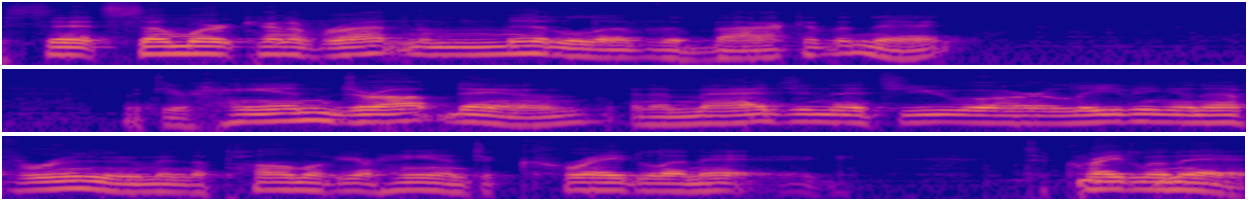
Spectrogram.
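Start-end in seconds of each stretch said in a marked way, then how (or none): 11.7-12.4 choked-up voice catching, emotion breaking through. The speaker, giving hand-position instructions, repeats a phrase, choked up. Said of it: "I got choked up there".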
